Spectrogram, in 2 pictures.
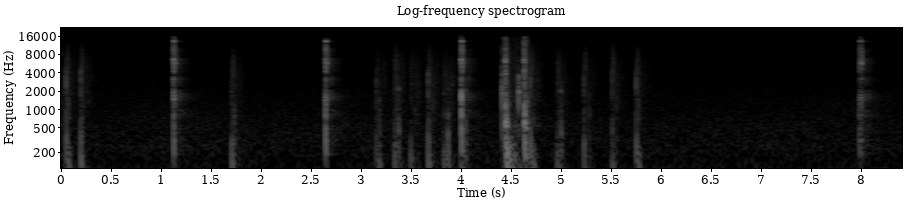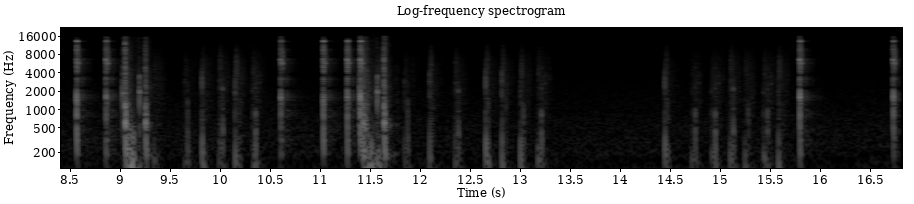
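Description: Short clicks and taps sound in quick bursts as building pieces snap into place.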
